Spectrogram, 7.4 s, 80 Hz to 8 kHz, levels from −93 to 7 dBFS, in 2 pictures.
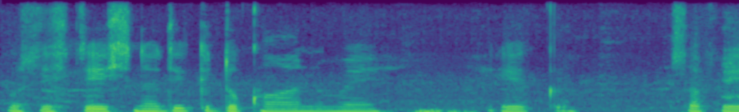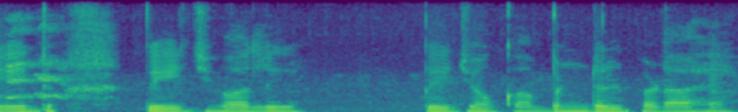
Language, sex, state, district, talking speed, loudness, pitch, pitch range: Hindi, female, Rajasthan, Bikaner, 115 wpm, -18 LUFS, 165 Hz, 160-175 Hz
